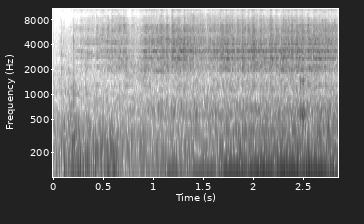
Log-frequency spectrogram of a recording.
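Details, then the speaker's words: Rough, worn blower rumbling and throbbing about four times a second on a beat-down R22 unit installed in 2003, just after its blower wheel was cleaned and airflow improved (supply 40, return 87 inches water column); the blower sounds bad and replacement is suggested. "The unit's doing everything it can, but good gosh, listen to that blower."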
